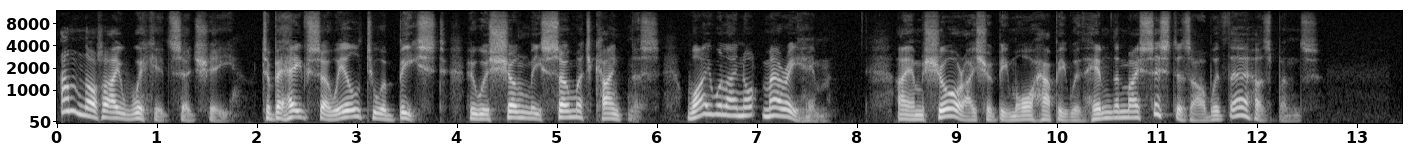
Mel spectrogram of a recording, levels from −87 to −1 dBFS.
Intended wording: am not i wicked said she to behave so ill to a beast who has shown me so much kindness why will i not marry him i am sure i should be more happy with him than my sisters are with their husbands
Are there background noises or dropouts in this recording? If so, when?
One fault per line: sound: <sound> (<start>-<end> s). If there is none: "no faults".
no faults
